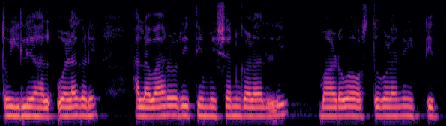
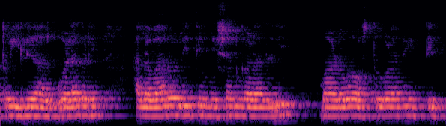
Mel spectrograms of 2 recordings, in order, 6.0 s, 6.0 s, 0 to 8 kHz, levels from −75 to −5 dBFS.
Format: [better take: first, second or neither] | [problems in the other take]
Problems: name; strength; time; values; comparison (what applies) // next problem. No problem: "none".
first | room echo; dies away in 0.9 s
